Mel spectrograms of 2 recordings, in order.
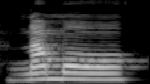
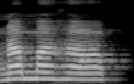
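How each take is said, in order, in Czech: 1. Slovo končí na hlásku -o. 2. Slovo končí na plnou slabiku -aha. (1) "pak namo" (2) "jednou ho slyšíme opravdu jako namaha"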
